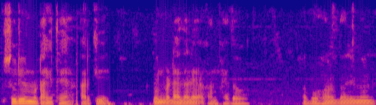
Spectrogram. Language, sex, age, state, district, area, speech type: Santali, male, 18-30, Jharkhand, Pakur, rural, spontaneous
